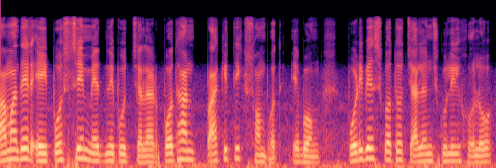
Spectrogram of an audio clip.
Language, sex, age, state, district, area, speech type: Bengali, male, 18-30, West Bengal, Paschim Medinipur, rural, spontaneous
